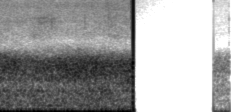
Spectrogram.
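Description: Steady low outdoor rumble with no speech. About a second and a half in it ends in a sharp click, and dead silence follows where the recording is cut.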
